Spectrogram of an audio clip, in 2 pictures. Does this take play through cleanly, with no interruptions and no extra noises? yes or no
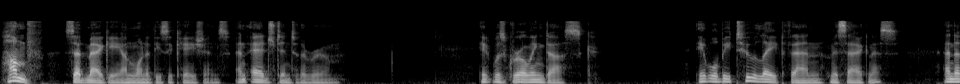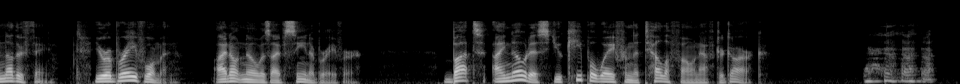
no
